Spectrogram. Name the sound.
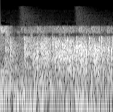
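applause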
